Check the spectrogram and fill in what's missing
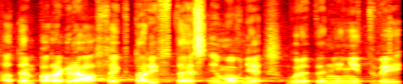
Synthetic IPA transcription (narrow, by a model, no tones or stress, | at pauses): ʔa̰t̪ɛnpaɾaɡɾaːfɛkt̪adɪft̪ɛːsɲɛmo̞vɲɛbudɛt̪ɛmɲɛɲɪt̪vɪ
